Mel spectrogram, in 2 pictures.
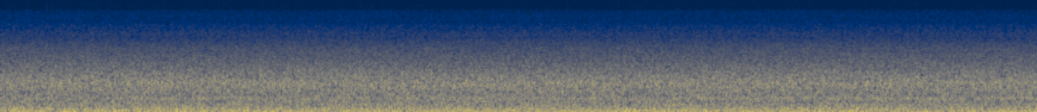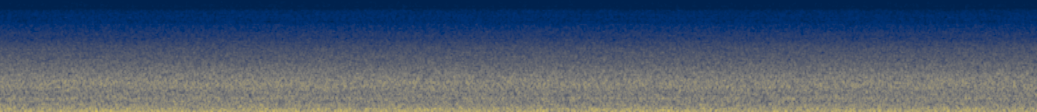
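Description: A steady low roar of an airliner in flight fills the cockpit.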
